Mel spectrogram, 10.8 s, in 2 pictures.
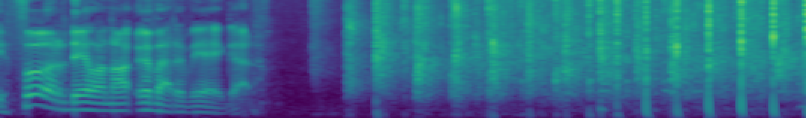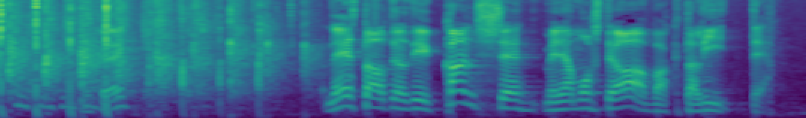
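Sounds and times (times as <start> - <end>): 
speech: 0.0 - 1.8, 5.5 - 6.4, 7.6 - 10.6
scattered audience clapping: 2.1 - 7.8.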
